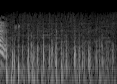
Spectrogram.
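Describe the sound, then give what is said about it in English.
Hoofbeats of the horse Silver galloping off with the Lone Ranger riding, many rapid, rhythmic thuds in a steady quick pattern, with a brief voice at the very start. “As the Lone Ranger and Tonto rode away from the camp”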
